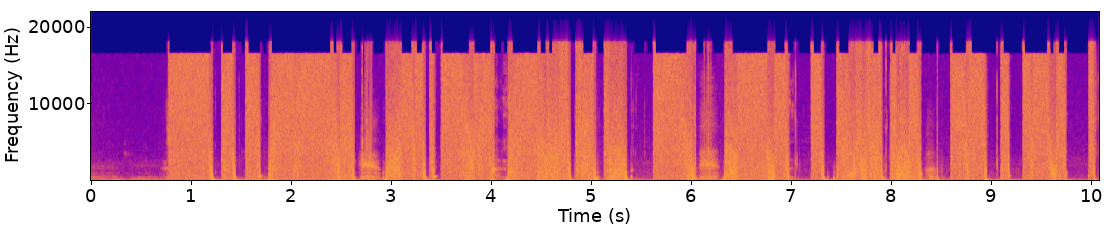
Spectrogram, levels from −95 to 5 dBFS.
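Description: Speech in this clip is buried under loud, harsh broadband noise for its whole length, the sign of samples built from the wrong bytes. The reader assembles each sample incorrectly, perhaps swapped or shifted by a byte, so the rapidly changing low-order bits land in the high-order position. On a waveform this looks like a dense block. A spectrogram shows broadband energy spread across the frequencies.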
